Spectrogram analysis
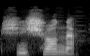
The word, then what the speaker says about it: Xixona: Eso quiere decir que lo que se escribe con X suena como she. Por eso al pueblo alicantino de Gijona se lo conocía como Xixona.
